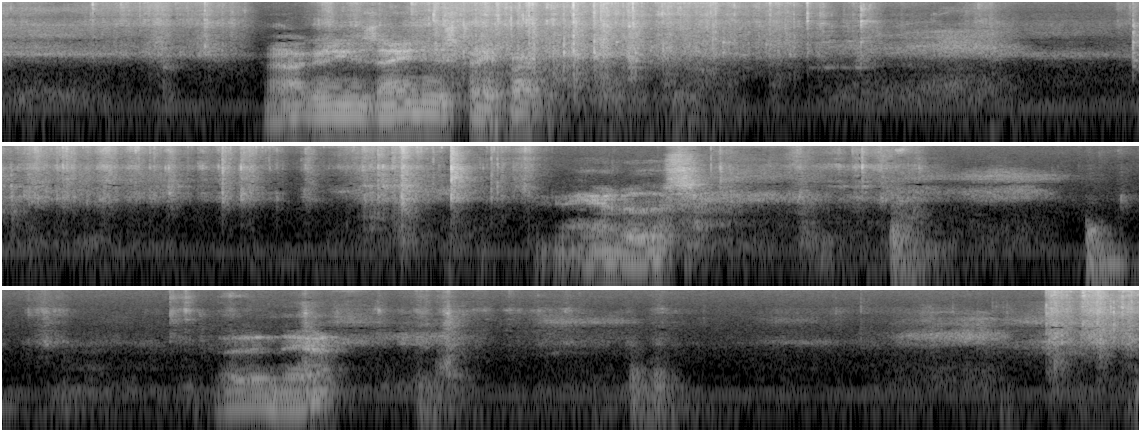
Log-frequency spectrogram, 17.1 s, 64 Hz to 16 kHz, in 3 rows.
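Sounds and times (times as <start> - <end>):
kindling sticks clattering: 5.6 - 8.4.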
